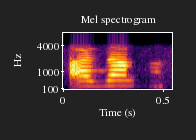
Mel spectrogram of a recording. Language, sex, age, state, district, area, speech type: Tamil, female, 18-30, Tamil Nadu, Chennai, urban, conversation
